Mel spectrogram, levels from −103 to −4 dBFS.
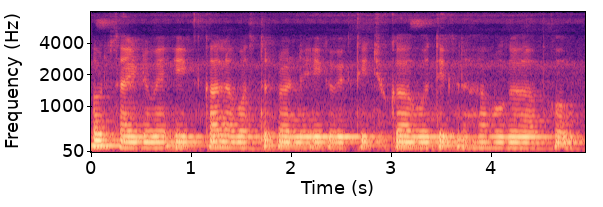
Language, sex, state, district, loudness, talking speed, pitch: Hindi, male, Bihar, Patna, -16 LUFS, 180 wpm, 120 Hz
